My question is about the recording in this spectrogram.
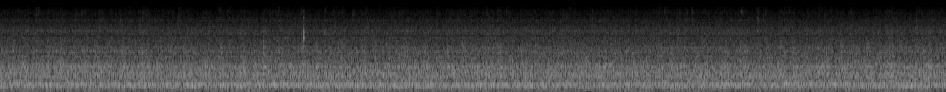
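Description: A steady, even hum and hiss with no distinct events.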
